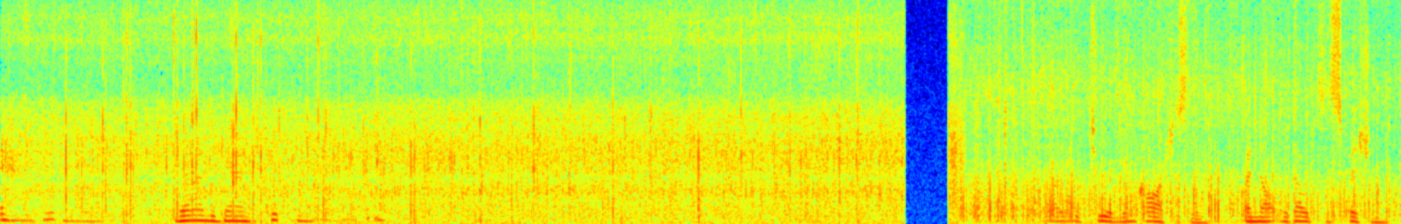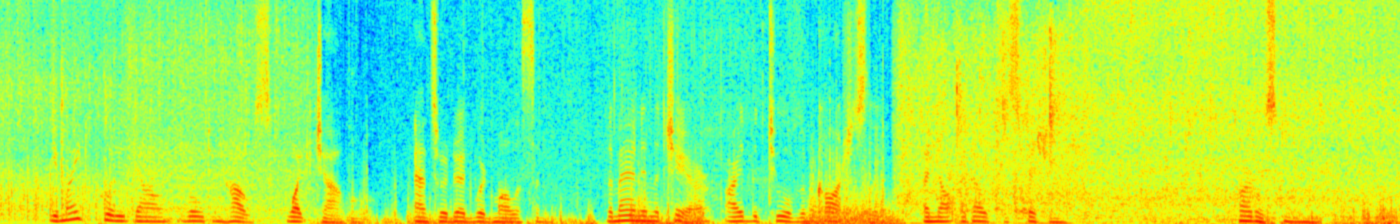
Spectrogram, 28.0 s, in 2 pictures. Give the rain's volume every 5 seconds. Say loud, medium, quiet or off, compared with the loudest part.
loud, loud, loud, medium, loud, loud.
